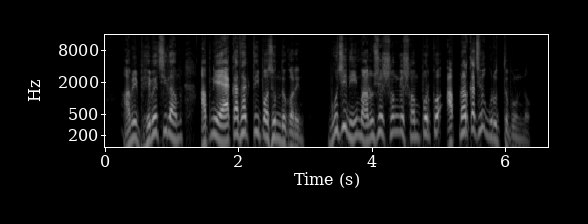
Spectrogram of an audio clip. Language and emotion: Bengali, surprised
